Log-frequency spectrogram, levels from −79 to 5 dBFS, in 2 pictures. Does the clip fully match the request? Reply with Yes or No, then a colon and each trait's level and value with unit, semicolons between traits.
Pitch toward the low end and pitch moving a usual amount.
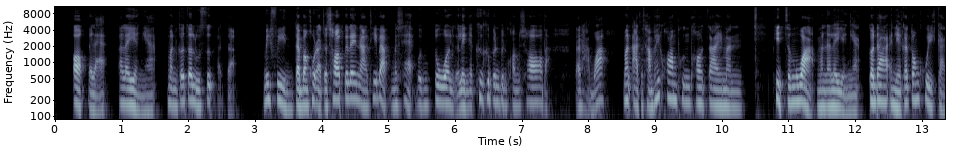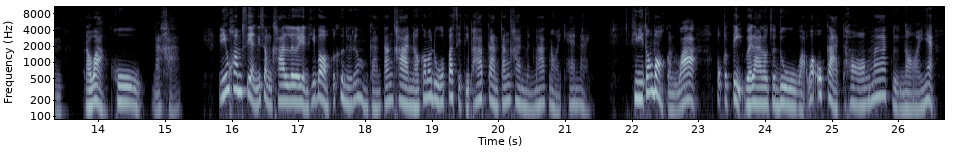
No: medium, 175 Hz; average, 4.4 semitones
